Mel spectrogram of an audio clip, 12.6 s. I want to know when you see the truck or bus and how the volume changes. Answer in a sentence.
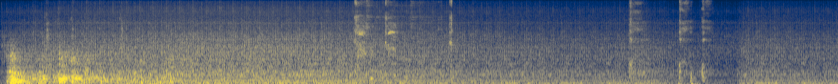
You can hear the truck or bus from 0.0 to 12.5 s, getting quieter.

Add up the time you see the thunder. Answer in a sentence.
The thunder can be heard for 3 seconds in total.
